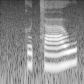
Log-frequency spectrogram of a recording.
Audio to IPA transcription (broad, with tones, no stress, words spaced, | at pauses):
kɵ˨t̚saː˨˥w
